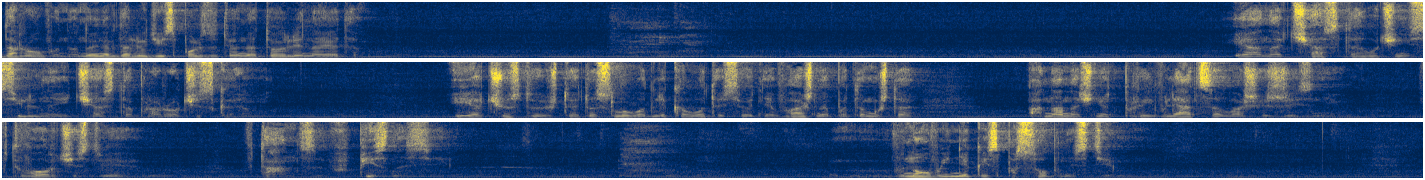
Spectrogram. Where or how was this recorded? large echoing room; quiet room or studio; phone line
large echoing room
